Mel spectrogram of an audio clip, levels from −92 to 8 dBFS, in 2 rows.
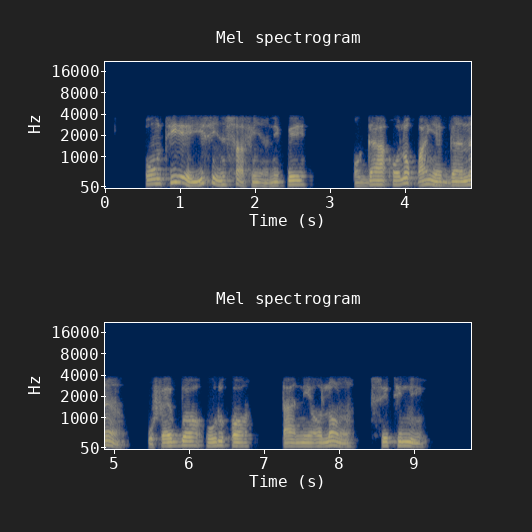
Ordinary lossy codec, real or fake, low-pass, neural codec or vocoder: Opus, 16 kbps; real; 3.6 kHz; none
